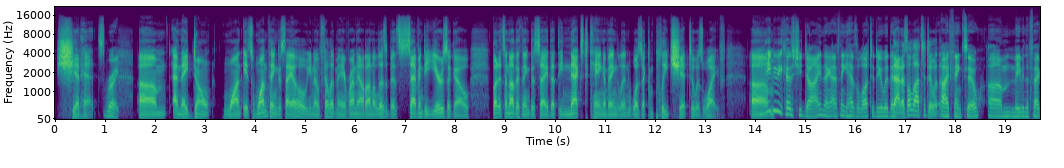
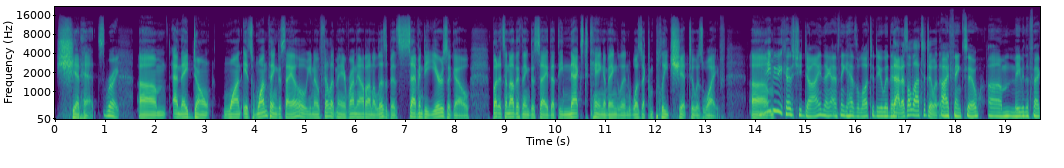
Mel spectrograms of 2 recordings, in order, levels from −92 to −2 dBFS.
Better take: second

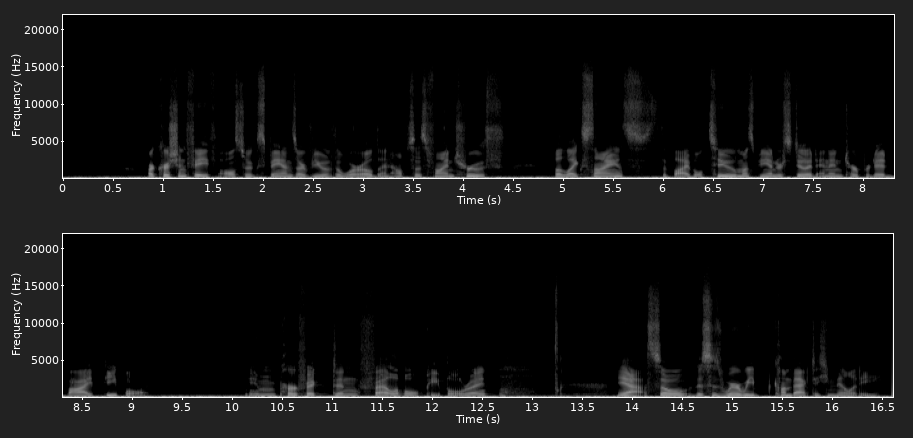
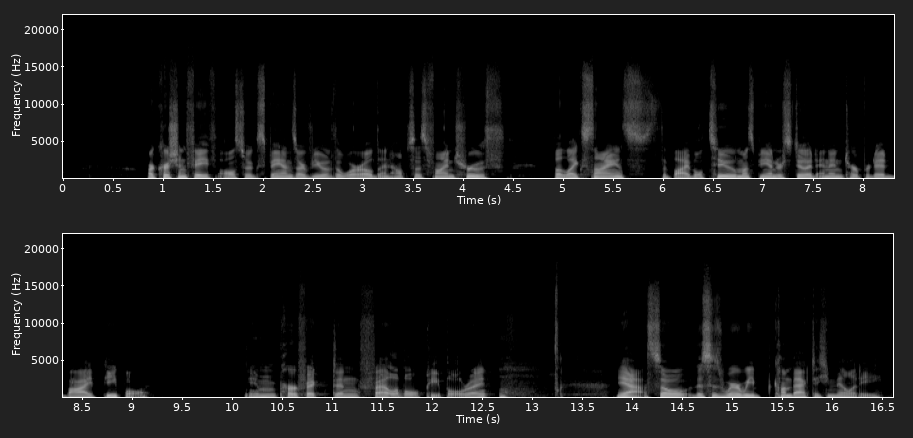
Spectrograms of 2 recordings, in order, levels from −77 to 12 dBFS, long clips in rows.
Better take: second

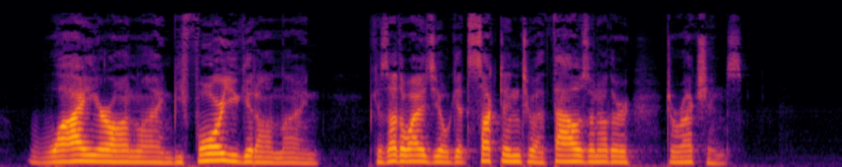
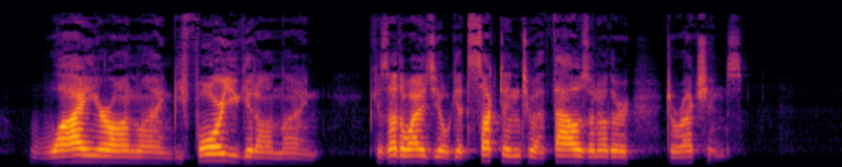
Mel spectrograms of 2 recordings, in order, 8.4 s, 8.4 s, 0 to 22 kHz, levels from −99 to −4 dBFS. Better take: first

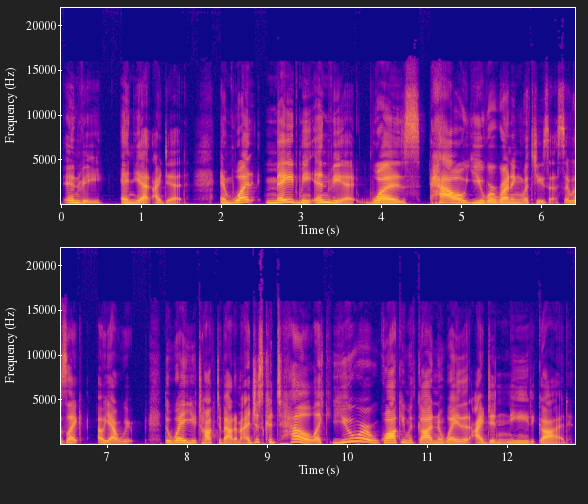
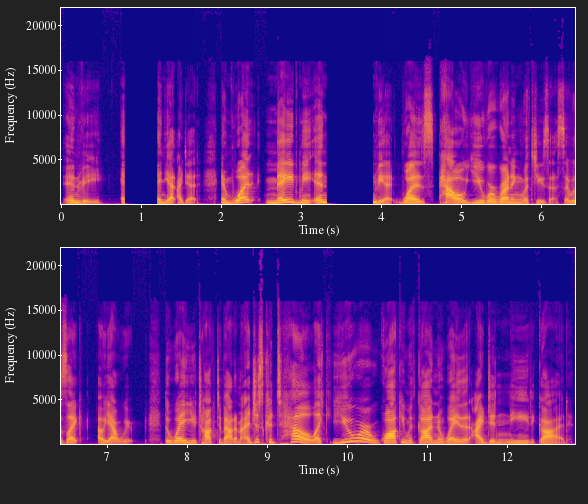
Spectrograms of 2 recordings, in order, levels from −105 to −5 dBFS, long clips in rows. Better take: first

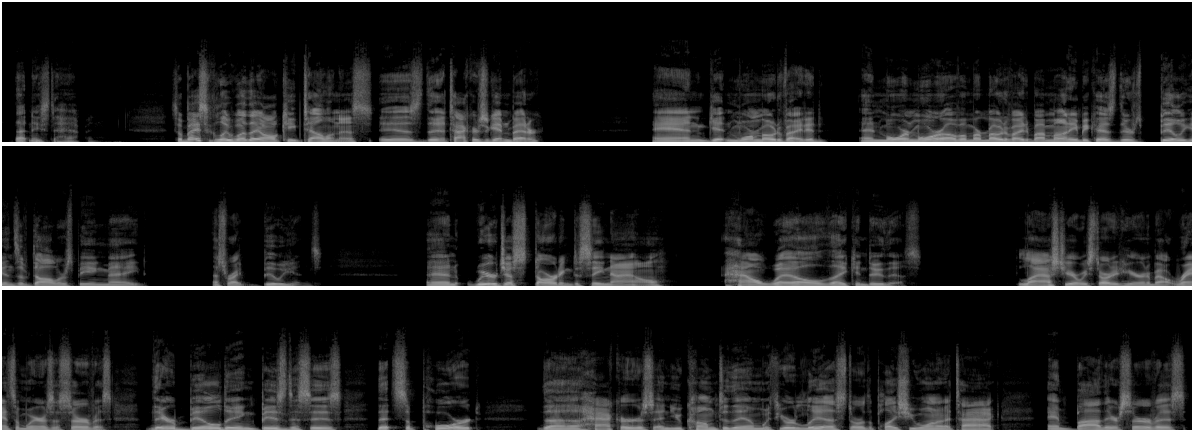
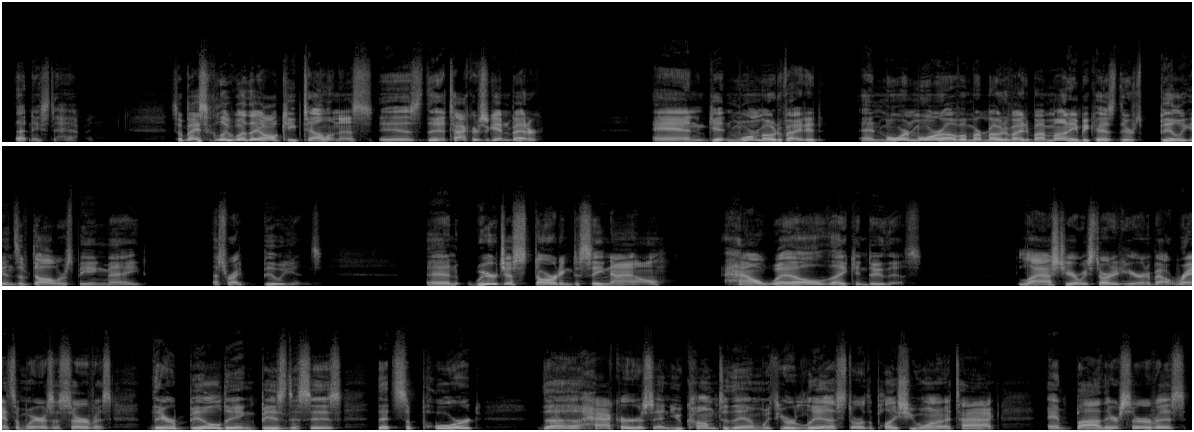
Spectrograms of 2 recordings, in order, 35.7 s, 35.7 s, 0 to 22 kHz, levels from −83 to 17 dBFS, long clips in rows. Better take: first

